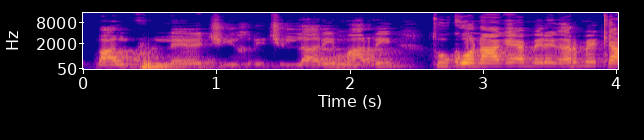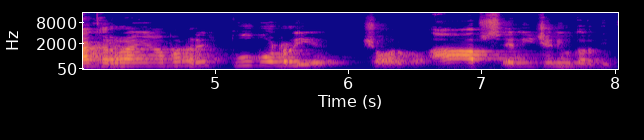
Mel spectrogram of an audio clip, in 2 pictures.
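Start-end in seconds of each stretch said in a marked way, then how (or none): 2.3-8.0 higher-pitched imitation of a wife yelling at her husband, as if possessed; scolding tirade in a raised pitch; imitating a shrieking, furious wife; mock angry wife. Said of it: "چیخ رہی ہے".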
